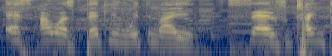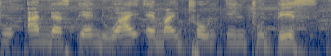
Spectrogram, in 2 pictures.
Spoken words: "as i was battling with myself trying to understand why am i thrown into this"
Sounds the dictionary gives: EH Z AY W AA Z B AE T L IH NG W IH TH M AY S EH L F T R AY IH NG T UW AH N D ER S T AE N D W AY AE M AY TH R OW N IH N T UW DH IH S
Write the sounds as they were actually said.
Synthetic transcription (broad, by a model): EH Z AY W AA Z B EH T L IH NG W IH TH M AY S EH L F T R AY IH NG T UW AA N D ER S T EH N D W AY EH M AY T R OW N IH N T UW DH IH S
